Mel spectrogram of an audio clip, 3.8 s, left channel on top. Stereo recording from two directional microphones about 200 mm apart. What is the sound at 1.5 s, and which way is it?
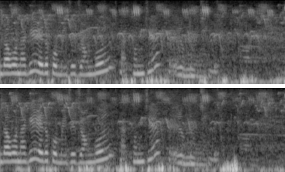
Speech, 5° left (ahead or behind).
